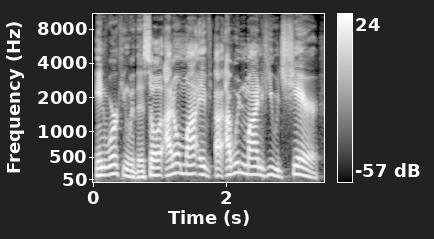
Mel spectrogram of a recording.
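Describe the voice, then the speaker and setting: A man's voice: on the high side, expressive, a little fast, pushed and bright, no room sound. Middle-aged radio host guy, asks questions, dry close studio mic. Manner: curious, leading questions. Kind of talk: radio interview. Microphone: studio mic with headphones.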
